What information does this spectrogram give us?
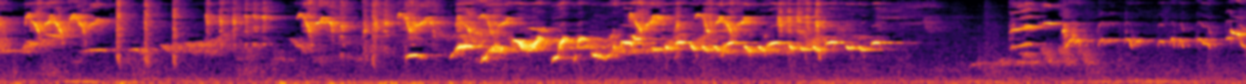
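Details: White-rumped shama singing a rich, varied song of rapid whistles, buzzy trills and sharp squeaky phrases that jump between high and mid pitch, with a short quieter pause near the end.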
